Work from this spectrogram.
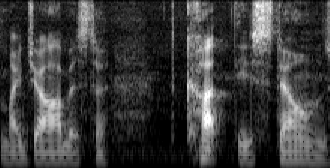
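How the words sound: The voice sounds tired and weary. The work feels like a drag.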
